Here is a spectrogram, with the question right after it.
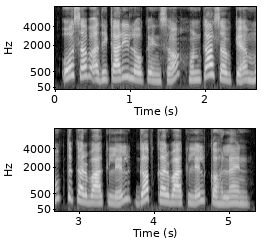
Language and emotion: Maithili, neutral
